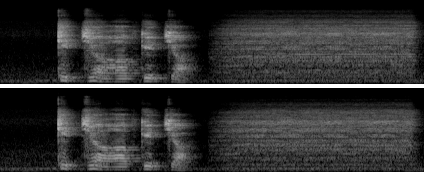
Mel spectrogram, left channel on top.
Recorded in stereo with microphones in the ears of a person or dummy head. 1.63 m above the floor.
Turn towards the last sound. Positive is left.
turn(degrees=-15)  # may be behind; listen again after turning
